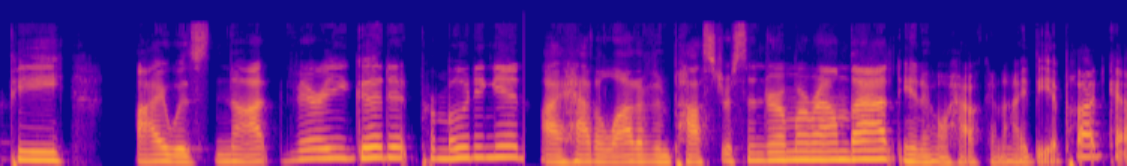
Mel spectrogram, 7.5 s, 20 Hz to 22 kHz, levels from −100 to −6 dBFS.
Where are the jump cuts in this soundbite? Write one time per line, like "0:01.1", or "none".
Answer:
0:03.5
